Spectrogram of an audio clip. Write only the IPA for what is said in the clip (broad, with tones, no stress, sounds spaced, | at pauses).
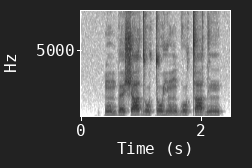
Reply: k͡p ũ˧ b ɛ˨ ʃ a˧ d o˨ t o˧ j ũ˧ ɡ͡b o˨ t a˨ d ĩ˧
